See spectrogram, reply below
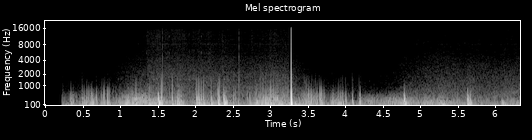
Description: Irregular but strong..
